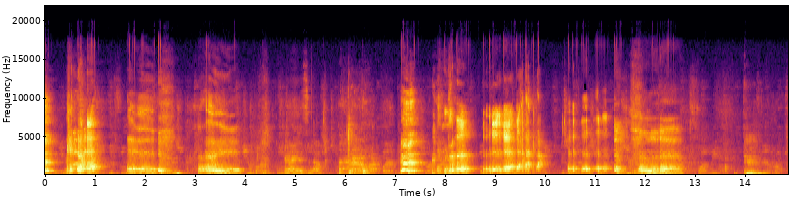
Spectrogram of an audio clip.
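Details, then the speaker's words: Mother with hiccups while a young child laughs at her: bursts of giggling and laughter broken by sudden short catches of breath; hiccups. "Eric's loving mommy with the hiccups. I'm shaking the camera. I have tears on my face."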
